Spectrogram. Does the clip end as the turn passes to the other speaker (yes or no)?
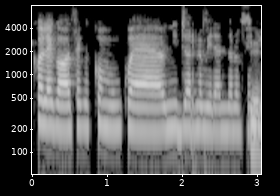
yes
